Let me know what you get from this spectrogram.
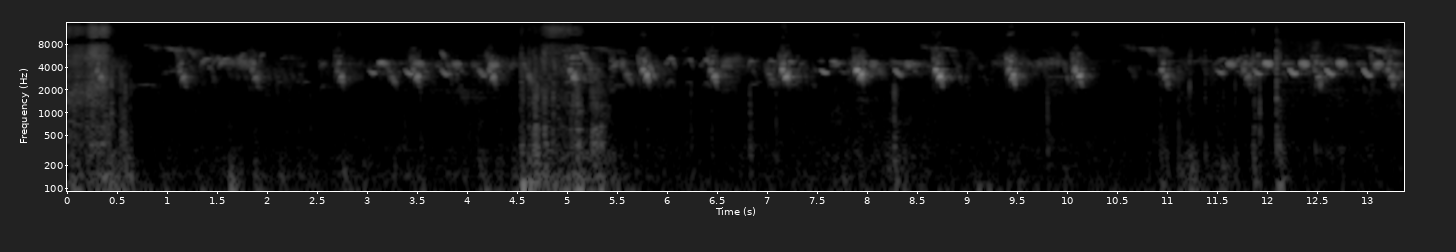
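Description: Small birds chirping faintly in the background, many short repeated calls. A brief low rumble comes about five seconds in.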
